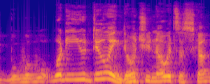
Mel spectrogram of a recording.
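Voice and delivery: high-pitched shocked owner; shocked scolding. Retold or imitated. Owner scolding the puppy after the skunk, in high shocked disbelief. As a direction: squeak out the disbelief at the dog.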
